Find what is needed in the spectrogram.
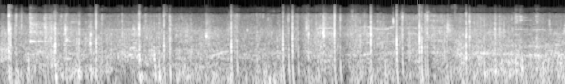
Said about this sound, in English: The sound of tear gas being thrown at supporters by police, who retaliated by throwing projectiles back.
